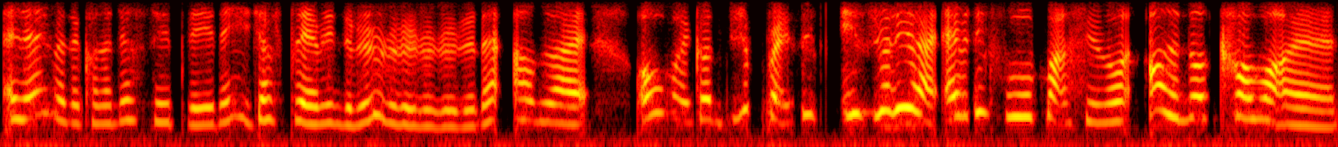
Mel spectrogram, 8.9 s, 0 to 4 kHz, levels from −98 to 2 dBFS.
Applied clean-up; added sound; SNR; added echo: neural diffusion model UNIVERSE++.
